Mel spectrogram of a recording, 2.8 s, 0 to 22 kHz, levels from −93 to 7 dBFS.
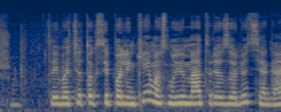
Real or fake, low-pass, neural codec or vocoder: real; 14.4 kHz; none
